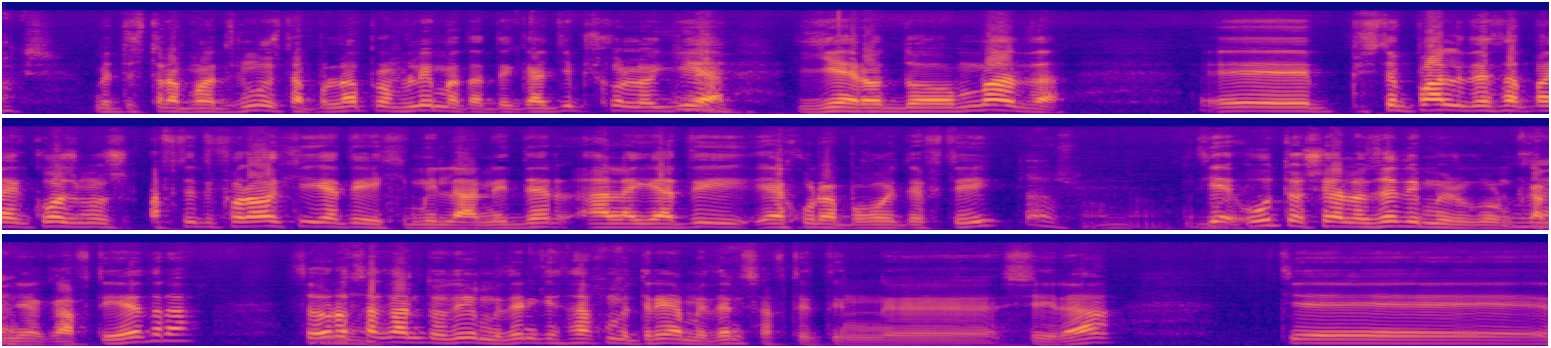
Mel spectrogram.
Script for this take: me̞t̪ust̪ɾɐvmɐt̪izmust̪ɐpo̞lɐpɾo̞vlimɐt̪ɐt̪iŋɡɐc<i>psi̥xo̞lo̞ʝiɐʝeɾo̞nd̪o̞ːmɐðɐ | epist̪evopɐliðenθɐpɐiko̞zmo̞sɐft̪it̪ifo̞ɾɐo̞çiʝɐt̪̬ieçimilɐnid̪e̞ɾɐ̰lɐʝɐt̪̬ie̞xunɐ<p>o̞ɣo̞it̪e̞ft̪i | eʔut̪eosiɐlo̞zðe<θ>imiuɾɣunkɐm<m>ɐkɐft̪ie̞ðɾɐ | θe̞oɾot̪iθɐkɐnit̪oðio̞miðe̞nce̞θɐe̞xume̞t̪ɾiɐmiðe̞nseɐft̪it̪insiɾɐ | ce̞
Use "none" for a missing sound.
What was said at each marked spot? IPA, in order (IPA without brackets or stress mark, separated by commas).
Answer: i, p, ð, ɲ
